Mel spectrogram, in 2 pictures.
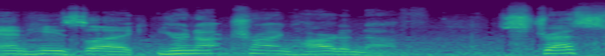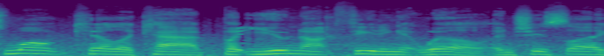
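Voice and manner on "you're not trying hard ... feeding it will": ordinary delivery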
